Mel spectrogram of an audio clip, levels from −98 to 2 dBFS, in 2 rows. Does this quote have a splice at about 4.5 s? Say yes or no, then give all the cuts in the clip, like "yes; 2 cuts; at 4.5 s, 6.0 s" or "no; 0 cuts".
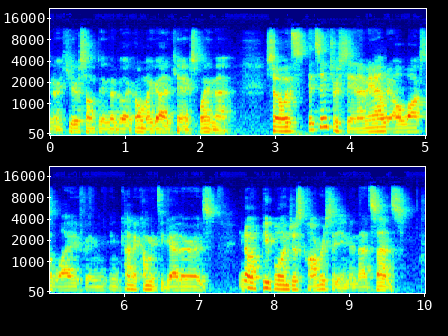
yes; 1 cut; at 4.5 s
